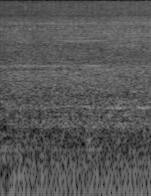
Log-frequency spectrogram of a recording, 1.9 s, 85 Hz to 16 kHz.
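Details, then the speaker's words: Ford Taurus 3.0L V6 at about 193,000 miles, idling: uneven, stumbling beat with a faint hiss, sounds like missing a little; vacuum leak suspected as the cause. "this is it sounds like it's missing a little bit could be a vacuum leak"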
